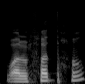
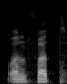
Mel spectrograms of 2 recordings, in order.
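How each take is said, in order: First: The last word ends with a short vowel. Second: The last word ends on a bare consonant. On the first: The reading continues without stopping. "শেষে যদি জবর থাকে, জের থাকে বা পেশ থাকে" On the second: The reader stops at this word. "এইখানে এসে যদি আমি থেমে যাই তাহলে শেষ অক্ষরটার উপরে সুকুন ধরে পড়তে হবে"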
